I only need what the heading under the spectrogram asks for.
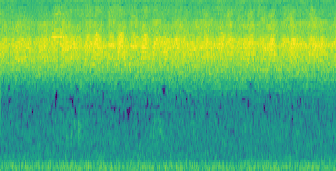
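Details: Continuous high-pitched buzzing of cicadas in a Seoul, Korea garden during summer, a dense shimmering drone with mild rhythmic swells and nothing else prominent.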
